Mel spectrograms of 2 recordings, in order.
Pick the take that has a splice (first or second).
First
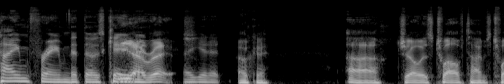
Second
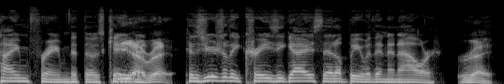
first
